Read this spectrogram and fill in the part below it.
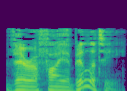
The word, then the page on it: verifiability: British English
